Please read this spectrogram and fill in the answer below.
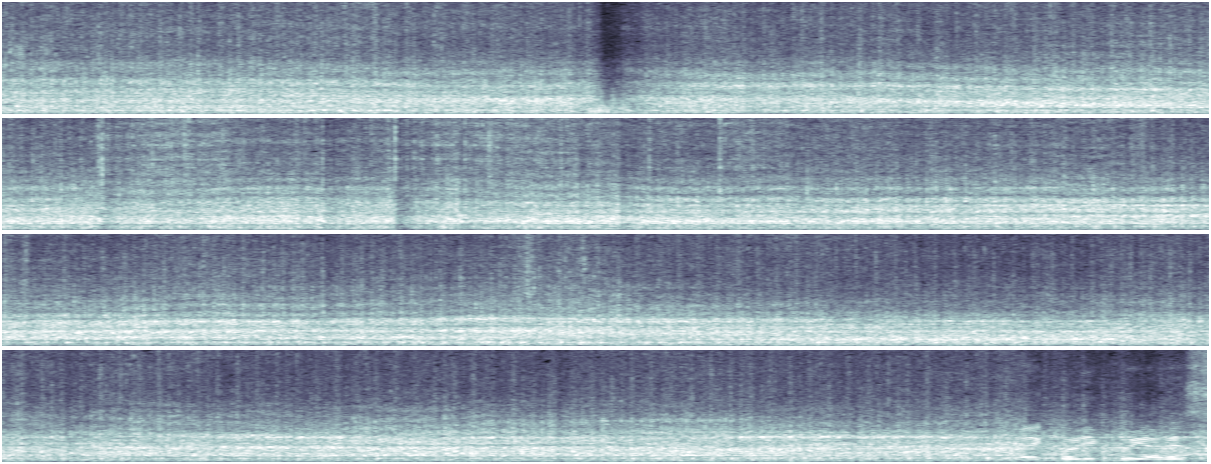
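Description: Engine-driven grinding mill running steadily, crushing gold-bearing ore into powder with a dense, continuous machine noise.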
